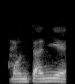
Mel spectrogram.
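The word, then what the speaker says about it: Montagnier: n t a g n i e r Montagne yeah it's French did some beautiful things on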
